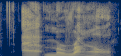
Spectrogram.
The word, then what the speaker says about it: morale: The reason for this slightly strange pronunciation, at least strange pronunciation to an English native-speaking ear, is that this comes from French. And whenever you hear a word in English and the pronunciation is a little bit confusing for you or can cause problems, often that means it came from French. So, coming from the French word moral there, but this is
